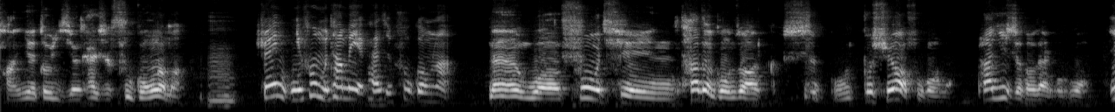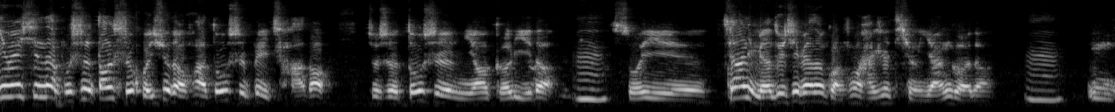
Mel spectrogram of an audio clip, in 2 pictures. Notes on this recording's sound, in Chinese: 本期【扩音器】通过电话录音完成的，音频质量可能稍微欠缺，尽请谅解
